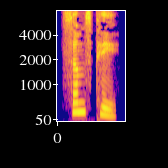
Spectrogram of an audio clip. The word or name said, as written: ಸಂಸದ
